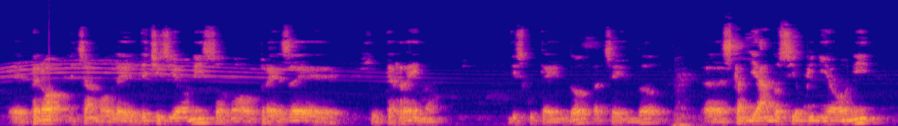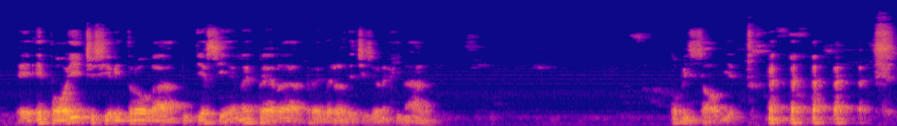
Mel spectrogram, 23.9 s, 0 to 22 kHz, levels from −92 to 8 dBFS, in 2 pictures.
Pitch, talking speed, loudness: 100 Hz, 80 wpm, -20 LUFS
